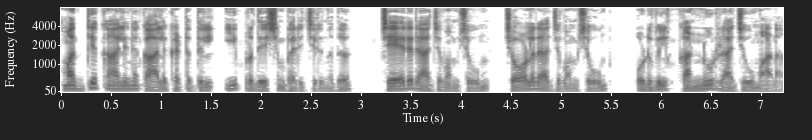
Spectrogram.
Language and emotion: Malayalam, neutral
